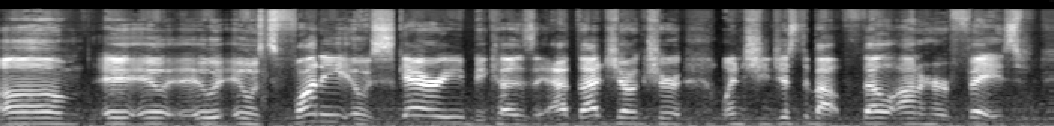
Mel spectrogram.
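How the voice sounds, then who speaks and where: Noticeable background noise runs under a man speaking with an American accent at a fairly slow pace. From Pennsylvania (Hershey). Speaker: drone reviewer / vlogger. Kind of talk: casual vlog monologue. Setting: in a car.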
